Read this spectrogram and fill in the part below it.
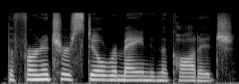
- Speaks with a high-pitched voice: Yes, high, 200 Hz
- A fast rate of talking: No, average, 175 wpm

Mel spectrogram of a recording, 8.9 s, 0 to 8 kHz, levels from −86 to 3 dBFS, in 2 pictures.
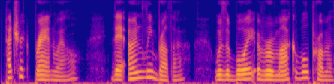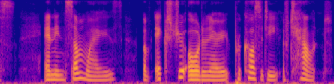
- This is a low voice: No, medium, 175 Hz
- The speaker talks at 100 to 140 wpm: Yes, slow, 135 wpm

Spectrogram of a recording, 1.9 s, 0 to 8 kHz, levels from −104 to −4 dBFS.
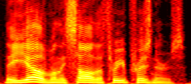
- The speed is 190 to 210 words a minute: No, fast, 250 wpm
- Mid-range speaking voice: Yes, medium, 160 Hz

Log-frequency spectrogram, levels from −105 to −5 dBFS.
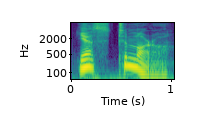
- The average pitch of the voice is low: Yes, low, 120 Hz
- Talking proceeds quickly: No, average, 175 wpm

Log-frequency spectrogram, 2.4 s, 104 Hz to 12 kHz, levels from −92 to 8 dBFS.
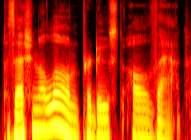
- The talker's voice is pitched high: No, low, 115 Hz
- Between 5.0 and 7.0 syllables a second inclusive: No, 4.8 syllables/s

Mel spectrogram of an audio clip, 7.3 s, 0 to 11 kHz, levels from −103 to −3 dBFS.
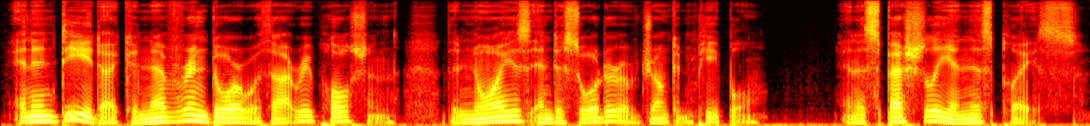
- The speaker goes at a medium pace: Yes, average, 165 wpm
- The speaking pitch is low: Yes, low, 115 Hz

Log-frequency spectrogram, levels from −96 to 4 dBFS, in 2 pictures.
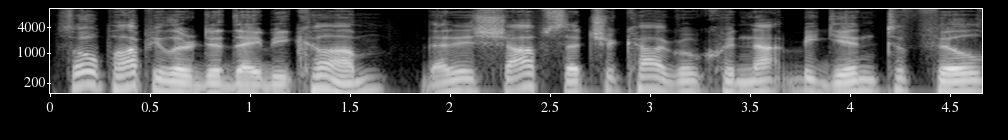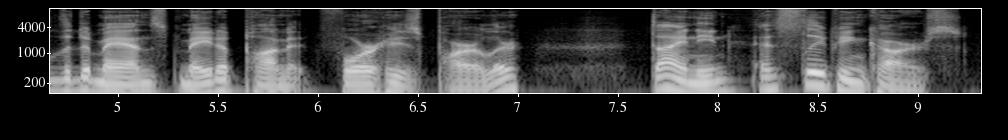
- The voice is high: No, low, 110 Hz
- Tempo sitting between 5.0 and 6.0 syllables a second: No, 4.7 syllables/s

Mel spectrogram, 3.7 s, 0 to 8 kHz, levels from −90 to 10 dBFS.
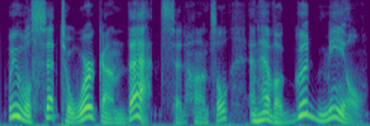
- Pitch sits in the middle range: Yes, medium, 150 Hz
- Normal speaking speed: No, fast, 225 wpm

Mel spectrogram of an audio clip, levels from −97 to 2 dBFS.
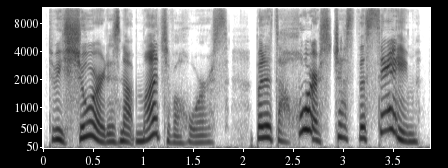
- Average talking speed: No, fast, 265 wpm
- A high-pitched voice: Yes, high, 240 Hz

